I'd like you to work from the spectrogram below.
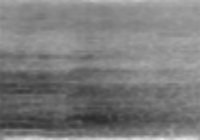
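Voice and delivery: usual speaking voice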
